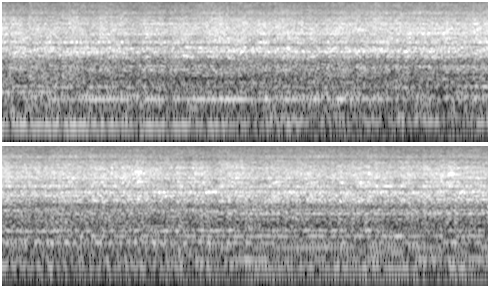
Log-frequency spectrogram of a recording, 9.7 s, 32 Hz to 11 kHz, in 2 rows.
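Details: Moster 185 Plus small two-stroke after priming: idles unevenly, beat wavering and stumbling; rough idle with hard restart, cause not clear.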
